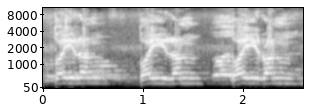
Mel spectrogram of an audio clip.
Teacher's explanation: এখন আর গুন্না হবে না, কারণ তানবিনের পরে ইজহারের হরফ আসলে ইজহার স্পষ্ট কইরা গুন্না ছাড়া পড়তে হয়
